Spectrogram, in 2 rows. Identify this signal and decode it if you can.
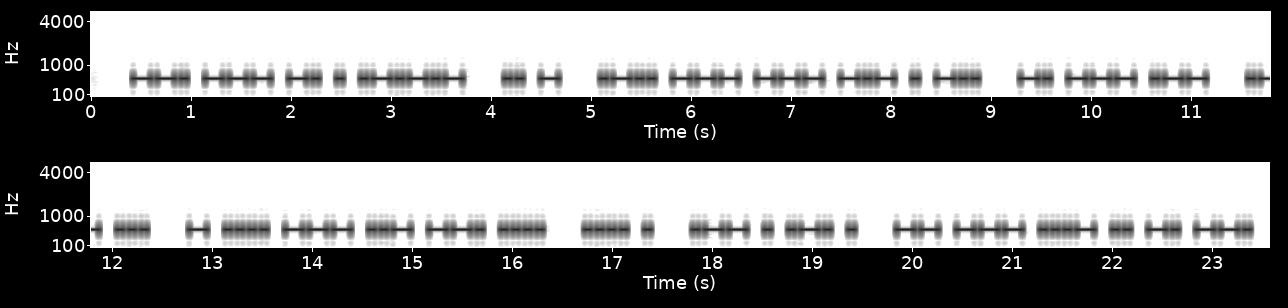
Morse code, heard as a keyed tone, about 20 wpm, 600 Hz. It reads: GONE. IT LOOKED NOW AS THOUGH HE WERE MOVING
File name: the old man and the sea part 2 20wpm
